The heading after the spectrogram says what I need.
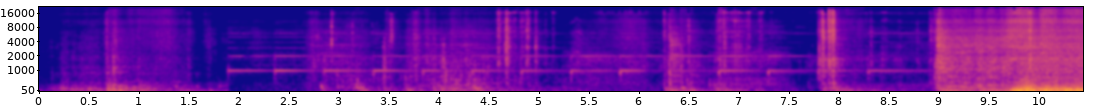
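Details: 1994 Impala SS with blower, after replacing the Racetroix fuel pump relay to fix an intermittent fuel pump fault: a ticking chime, then quick cranking that catches into a strong, even run, with healthy fuel delivery.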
